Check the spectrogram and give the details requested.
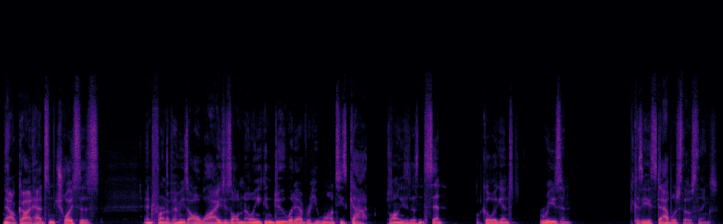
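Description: Male podcast host, low voice with lively swings, emphatic religious explainer, punches key words. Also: moderate pace, breathy edge, no echo, clean studio sound. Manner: emphatic, repeats key words for stress, rhetorical questions.

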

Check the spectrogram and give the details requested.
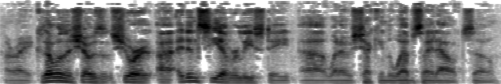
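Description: A man's voice: sits low, brisk, husky. A man hosting a podcast, chatting casually and putting questions to a guest. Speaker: podcast host, interviewer. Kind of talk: casual interview chat.

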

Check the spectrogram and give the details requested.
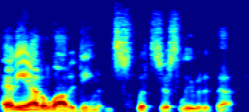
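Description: Chatty lower-voiced man, muffled audio. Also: animated, fast talker, husky. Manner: chatty storytelling, candid, rambling with restarts. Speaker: voice actor guest. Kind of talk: casual interview talk.

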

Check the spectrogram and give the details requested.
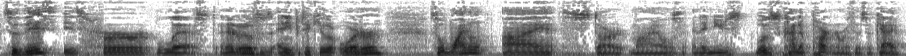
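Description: A man's voice: fairly low pitch, expressive, normal speed, breathy edge. A man hosting a podcast in a casual, informal, easygoing chat style. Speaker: podcast host.

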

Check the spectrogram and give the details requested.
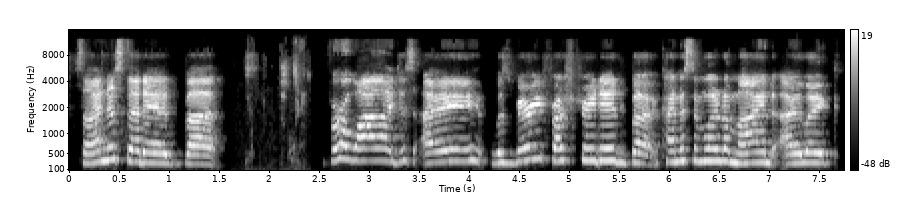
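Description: A soft-spoken woman from the Philippines, a podcast guest chatting in a relaxed way with many fillers. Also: sits high, a little slow. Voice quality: soft-spoken, not a loud voice. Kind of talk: casual conversation.

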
